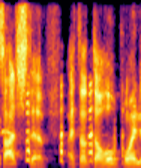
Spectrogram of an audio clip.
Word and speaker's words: Sachdev: Literally, I've never seen a CH pronounce such. I didn't know I was supposed to say Sachdev.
